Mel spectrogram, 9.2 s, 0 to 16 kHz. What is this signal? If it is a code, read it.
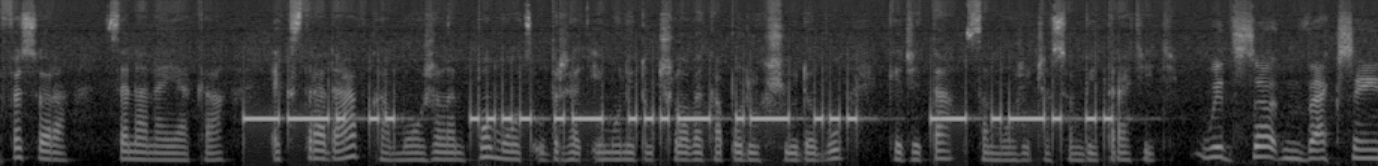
Morse code, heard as a keyed tone, hand-sent with a straight key, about 21 wpm, 1060 Hz, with speech in Slovak. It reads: GI HAVAS TRI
